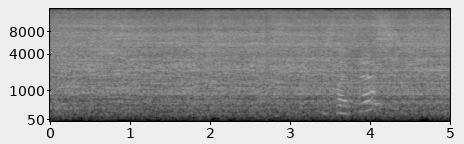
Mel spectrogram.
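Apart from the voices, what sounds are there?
hair dryer blow-drying long layered hair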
